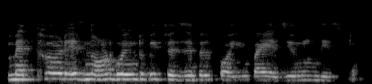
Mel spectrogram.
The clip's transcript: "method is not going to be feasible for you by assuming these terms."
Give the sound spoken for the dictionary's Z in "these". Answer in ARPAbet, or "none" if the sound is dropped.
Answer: S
